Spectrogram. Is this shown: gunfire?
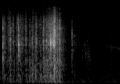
no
